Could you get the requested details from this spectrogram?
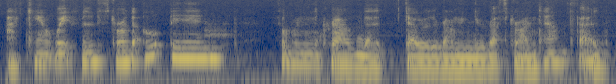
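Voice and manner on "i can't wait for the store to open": high, loud, eager exclamation; excited. A narrator's reading. Someone in the crowd waiting for the store to open, excited. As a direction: burst out with eager anticipation.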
